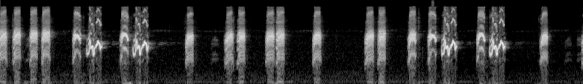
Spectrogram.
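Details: Loud, dense Sooty-headed bulbul song used to entice wild birds near: rapid series of sharp chirps interspersed with gurgling phrases, roughly two notes per second.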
